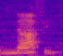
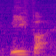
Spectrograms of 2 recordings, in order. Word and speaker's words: Nephi: The blade is made by a separate tribe, the tribe of Nafi. This tribe's name can also be pronounced Nephi.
